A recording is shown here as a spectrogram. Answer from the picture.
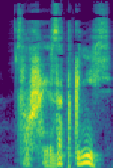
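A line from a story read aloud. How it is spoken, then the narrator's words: Hissed. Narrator (Russian): прошипел Джо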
